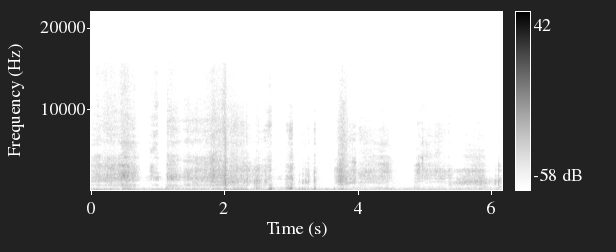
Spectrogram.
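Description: Fingertips and nails tap and rub a small, hollow purple cardboard box of candle matches, likely filled with matches, held in the hand. Soft, breathy scratching swells alternate with light, dry taps, mostly bright and hissy with a faint low thud under a few strokes.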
